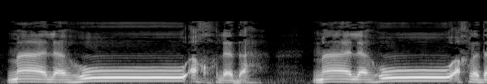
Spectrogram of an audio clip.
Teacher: ويلحق بالمد المنفصل مد الصلة الكبرى، وهو كالصلة الصغرى، يعني هاء ضمير وقع بين متحركين لكن صادف أن كان الحرف الذي بعدها همزة قطع، نحو قوله تعالى: يحسب أن ما له أخلده، ما له أخلد، فنمده بمقدار المنفصل، يعني أربع حركات أو خمس حركات، واسمه صلة كبرى.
